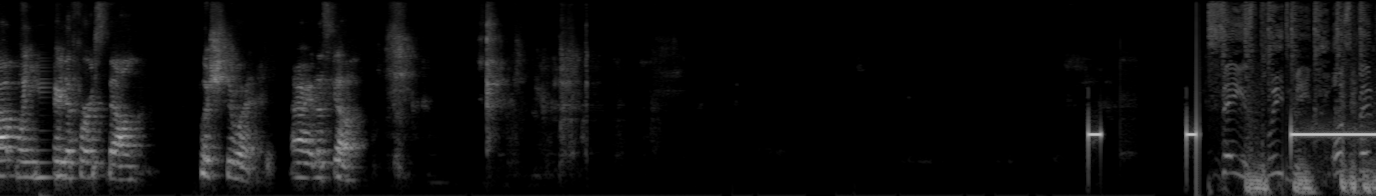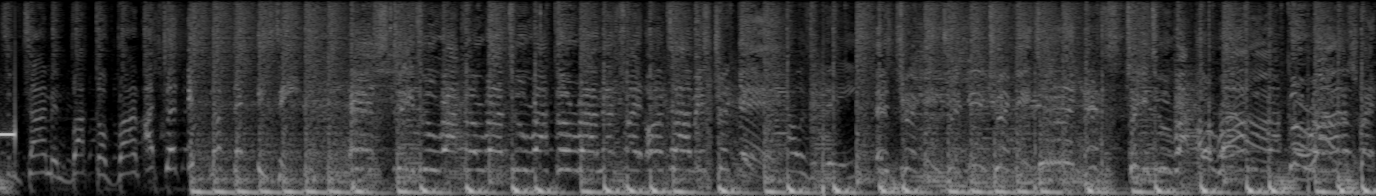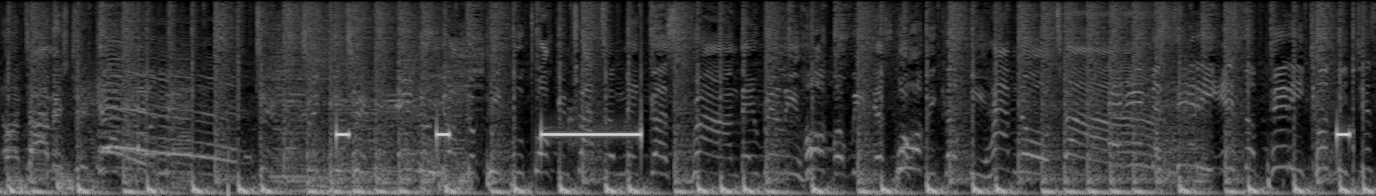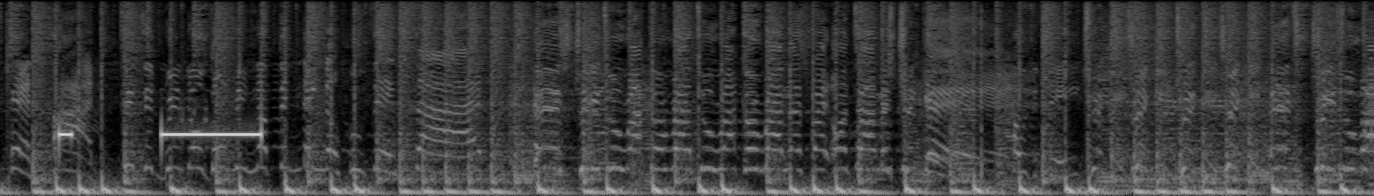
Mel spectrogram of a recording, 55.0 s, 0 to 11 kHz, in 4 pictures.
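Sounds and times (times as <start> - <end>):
interval timer beeping: 13.0 - 14.0, 33.0 - 34.0, 40.9 - 41.1, 41.9 - 42.1, 43.0 - 43.9
background music: 15.2 - 55.0.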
